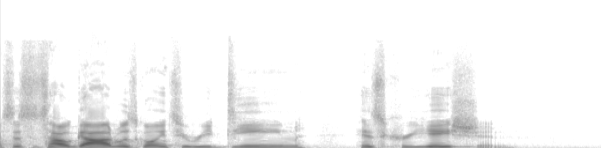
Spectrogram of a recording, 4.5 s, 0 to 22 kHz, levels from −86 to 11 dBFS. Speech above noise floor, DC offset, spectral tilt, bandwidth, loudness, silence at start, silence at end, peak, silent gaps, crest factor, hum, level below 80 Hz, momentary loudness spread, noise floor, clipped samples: 40 dB; under 0.1%; -5 dB/octave; 16.5 kHz; -35 LUFS; 0 s; 0.85 s; -14 dBFS; none; 22 dB; none; -78 dBFS; 18 LU; -75 dBFS; under 0.1%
